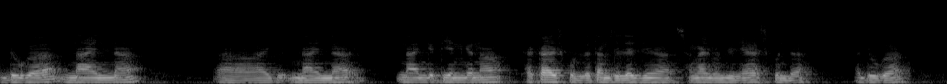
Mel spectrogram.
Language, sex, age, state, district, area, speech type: Manipuri, male, 18-30, Manipur, Thoubal, rural, spontaneous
